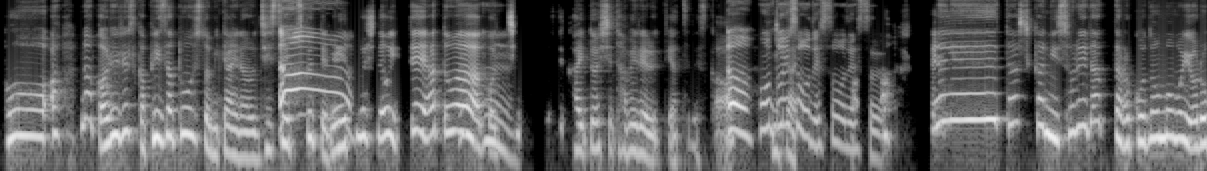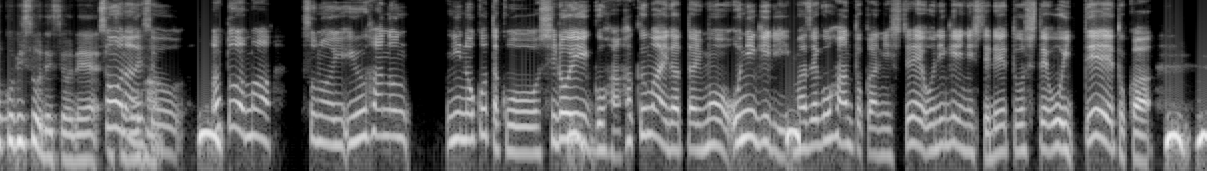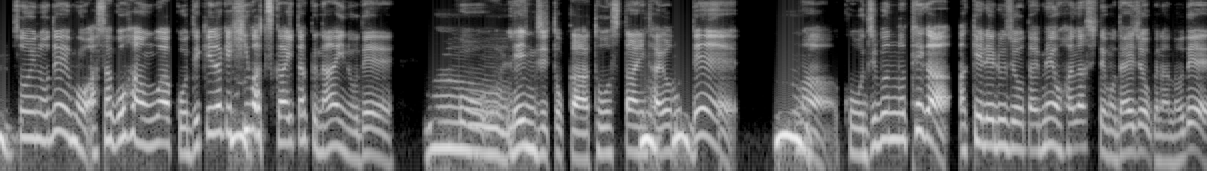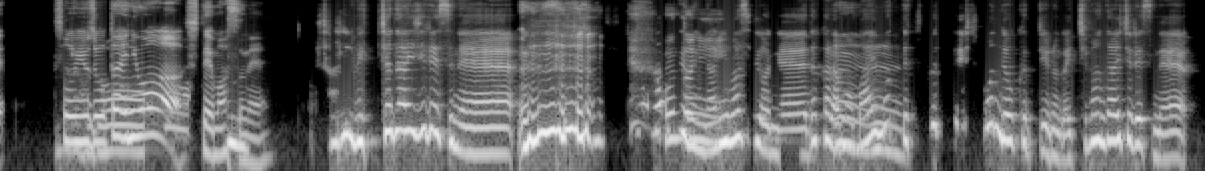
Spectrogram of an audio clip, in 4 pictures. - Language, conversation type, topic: Japanese, podcast, 忙しい朝をどうやって乗り切っていますか？
- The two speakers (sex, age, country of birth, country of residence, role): female, 25-29, Japan, Japan, guest; female, 40-44, Japan, United States, host
- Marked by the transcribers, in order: unintelligible speech; laugh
